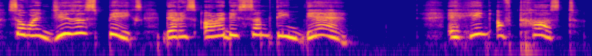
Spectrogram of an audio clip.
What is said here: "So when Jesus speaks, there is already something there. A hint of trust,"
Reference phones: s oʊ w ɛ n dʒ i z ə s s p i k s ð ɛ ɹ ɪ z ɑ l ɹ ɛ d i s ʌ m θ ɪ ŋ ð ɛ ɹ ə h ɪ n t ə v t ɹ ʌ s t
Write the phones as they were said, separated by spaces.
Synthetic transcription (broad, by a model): s oʊ w ɛ n dʒ i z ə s s p i k s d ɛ ɹ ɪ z ɑ l ɹ ɛ d i s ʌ m t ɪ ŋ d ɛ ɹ ə h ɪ n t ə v t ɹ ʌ s t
